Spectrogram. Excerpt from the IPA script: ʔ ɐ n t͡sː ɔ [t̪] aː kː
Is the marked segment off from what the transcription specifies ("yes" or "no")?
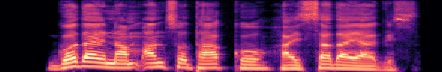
no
